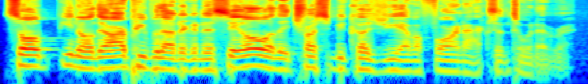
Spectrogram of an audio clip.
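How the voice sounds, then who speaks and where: A man's voice: mid-range voice, very fast, vocal fry, a little mellow. A man raised in Canada hosting a business podcast, talking emphatically, repeating key phrases and now and then stumbling over his words. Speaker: podcast host. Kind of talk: solo business podcast monologue.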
